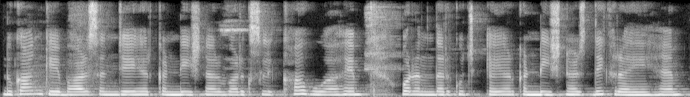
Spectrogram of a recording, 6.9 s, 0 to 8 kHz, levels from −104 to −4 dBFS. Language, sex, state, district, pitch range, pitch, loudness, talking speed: Hindi, female, Uttar Pradesh, Shamli, 235-250 Hz, 240 Hz, -16 LUFS, 155 wpm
